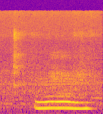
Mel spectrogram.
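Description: A woman's voice humming a single closed-mouth "hmm" on one steady, held pitch, lasting a little over a second, starting under a second in.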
